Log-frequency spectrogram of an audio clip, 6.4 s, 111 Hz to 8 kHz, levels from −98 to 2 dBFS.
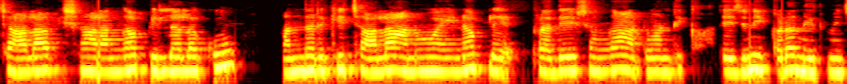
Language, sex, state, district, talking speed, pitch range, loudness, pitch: Telugu, female, Telangana, Nalgonda, 125 wpm, 215-230 Hz, -17 LUFS, 220 Hz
